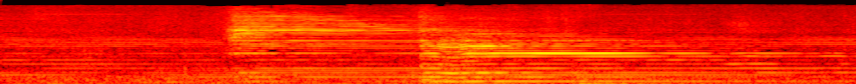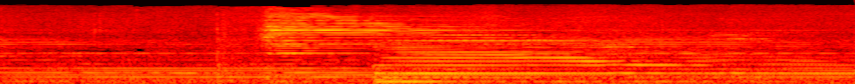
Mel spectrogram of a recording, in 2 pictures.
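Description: Rudra veena playing a slow dhrupad alaap: a light stroke followed by a louder plucked low note about two seconds in, and the same again about six seconds in. Each note rings on for several seconds over a continuously sounding bed of string tones.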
